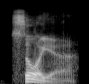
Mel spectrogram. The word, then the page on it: sawyer: British English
